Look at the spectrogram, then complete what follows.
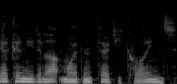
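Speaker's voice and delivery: put-on Scottish-Irish accent. Voicing a game NPC, the speaker in a Scottish or Irish accent. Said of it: "I'm turning her Scottish or Irish".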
